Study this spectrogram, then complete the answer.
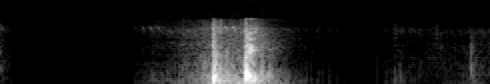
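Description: Loose bricks thud and tumble onto dirt.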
